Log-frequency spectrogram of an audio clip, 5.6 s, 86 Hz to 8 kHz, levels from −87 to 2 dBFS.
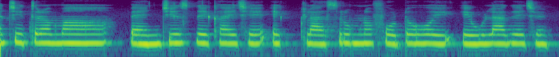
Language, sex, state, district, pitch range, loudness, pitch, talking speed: Gujarati, female, Gujarat, Valsad, 250-265 Hz, -14 LUFS, 255 Hz, 130 wpm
